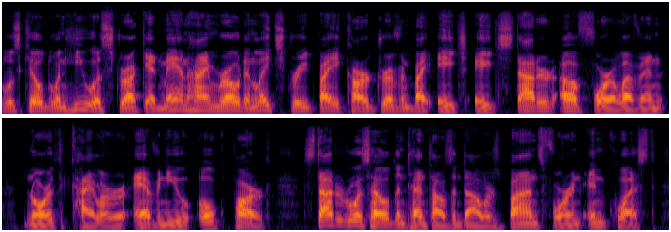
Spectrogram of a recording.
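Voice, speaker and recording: A man's voice: medium pitch, moderate pace, few pauses, fairly bright tone, no echo, clean studio sound. A man reading old newspaper stories aloud in a plain amateur style, stumbling now and then over names. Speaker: newspaper reader.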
